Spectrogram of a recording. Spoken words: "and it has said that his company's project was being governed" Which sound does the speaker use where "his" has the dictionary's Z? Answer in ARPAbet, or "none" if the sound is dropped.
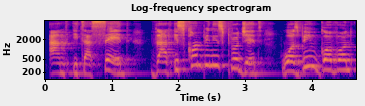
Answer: S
